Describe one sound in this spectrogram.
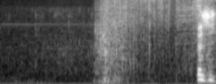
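A shovel digs into sand.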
